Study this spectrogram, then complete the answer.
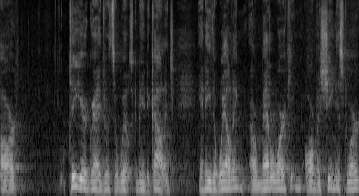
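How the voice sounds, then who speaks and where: At a moderate pace, a man talks with a North Carolina accent. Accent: Southern US (North Carolina). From US South (North Carolina, Davidson County). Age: 70s. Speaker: business owner. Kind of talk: interview. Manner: halting, frequent fillers.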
